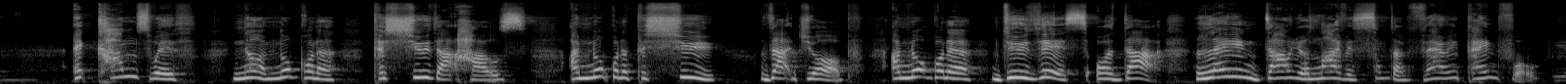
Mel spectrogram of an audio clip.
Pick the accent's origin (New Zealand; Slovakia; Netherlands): Netherlands; English is a second language; now in United Kingdom; I didn't know the language. I'm from the Netherlands, if you didn't know. I didn't know the language. But you know, there was a family here in England, in Lincolnshire, who loved me.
